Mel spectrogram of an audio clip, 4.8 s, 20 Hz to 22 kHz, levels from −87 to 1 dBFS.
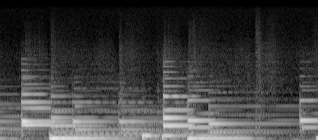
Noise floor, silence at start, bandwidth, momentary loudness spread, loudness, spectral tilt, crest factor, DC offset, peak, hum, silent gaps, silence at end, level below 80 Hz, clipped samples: -40 dBFS; 0 s; 5.4 kHz; 13 LU; -19 LUFS; -9 dB/octave; 16 dB; under 0.1%; -2 dBFS; none; none; 0 s; -22 dBFS; under 0.1%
